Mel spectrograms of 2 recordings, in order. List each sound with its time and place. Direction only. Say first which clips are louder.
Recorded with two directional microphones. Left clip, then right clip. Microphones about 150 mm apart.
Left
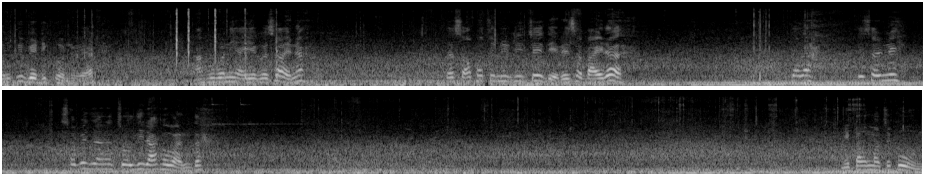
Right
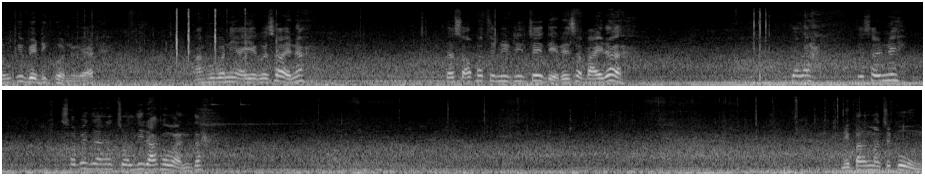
0.3 s speech: right 1 dB; 45° right (ahead or behind)
2.0 s speech: right 2 dB; 45° right (ahead or behind)
4.5 s speech: right 3 dB; 45° right (ahead or behind)
7.9 s speech: right 1 dB; 30° right (ahead or behind)
17.7 s speech: right 1 dB; 45° right (ahead or behind)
